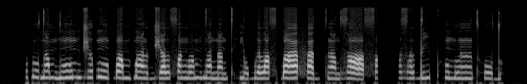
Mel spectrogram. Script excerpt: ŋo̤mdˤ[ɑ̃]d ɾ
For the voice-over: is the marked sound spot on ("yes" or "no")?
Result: yes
